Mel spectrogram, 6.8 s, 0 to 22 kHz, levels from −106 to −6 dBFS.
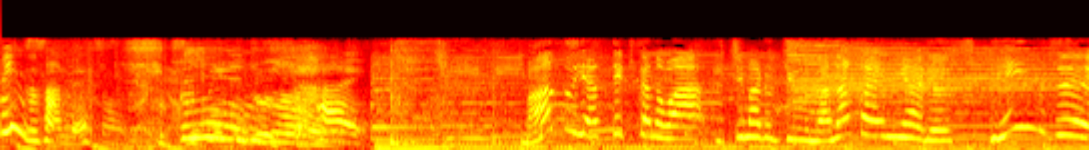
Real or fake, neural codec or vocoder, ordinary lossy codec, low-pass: real; none; none; 7.2 kHz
